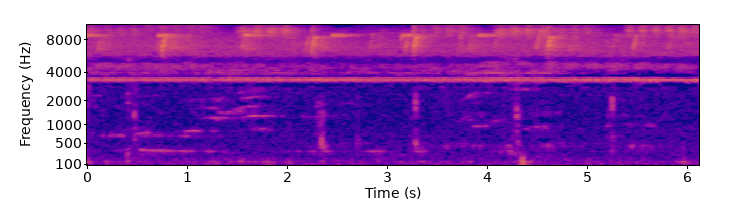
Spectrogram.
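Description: Night insects calling: a steady high-pitched trill with crickets chirping in repeated pulses above it, and a few faint knocks underneath.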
